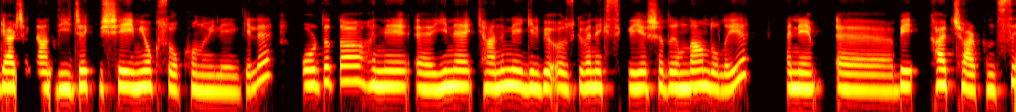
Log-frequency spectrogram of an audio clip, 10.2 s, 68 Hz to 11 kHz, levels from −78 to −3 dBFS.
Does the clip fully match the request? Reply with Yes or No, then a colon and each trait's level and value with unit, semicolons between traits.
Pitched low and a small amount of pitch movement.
No: high, 210 Hz; narrow, 2.1 semitones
